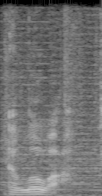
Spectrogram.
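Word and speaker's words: אֱלוֹהַּ: In the singular, it's pronounced Eloah.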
